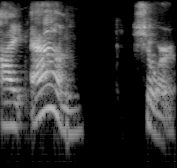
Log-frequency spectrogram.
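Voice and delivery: "am" hit hard, emphatic stress. Explaining emphatic english, stressing the auxiliary verb: stress on am. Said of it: "you break it, and you stress on the auxiliary verb".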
